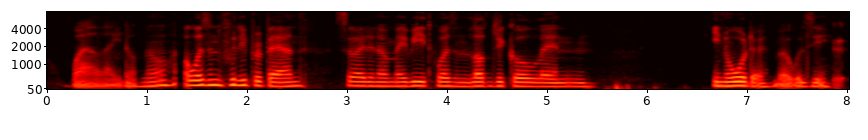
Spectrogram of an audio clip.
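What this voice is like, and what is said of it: French accent. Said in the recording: “my French accent isn't too strong ... Her French accent is so strong”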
